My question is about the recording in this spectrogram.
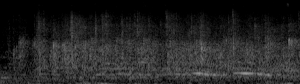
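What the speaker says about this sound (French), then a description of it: "On va l'acclamer." An audience applauds the parish priest at a diocesan closing ceremony for Missionary Childhood Week in Grand Bassam. Steady, dense clapping from a crowd goes on throughout.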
